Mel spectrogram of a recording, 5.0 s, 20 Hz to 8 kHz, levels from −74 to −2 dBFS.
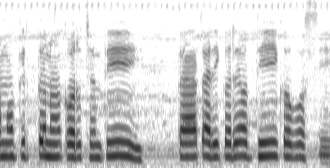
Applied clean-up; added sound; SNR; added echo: none; none; none; none.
